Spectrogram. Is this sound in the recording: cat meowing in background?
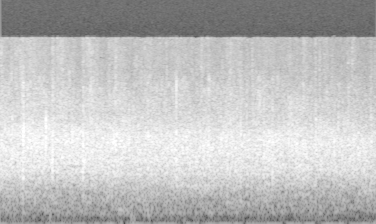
no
